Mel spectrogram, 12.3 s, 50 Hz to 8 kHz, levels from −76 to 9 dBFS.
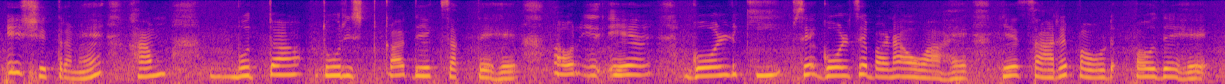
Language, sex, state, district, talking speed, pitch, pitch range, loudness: Hindi, female, Uttar Pradesh, Ghazipur, 120 wpm, 260 Hz, 230-285 Hz, -13 LUFS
